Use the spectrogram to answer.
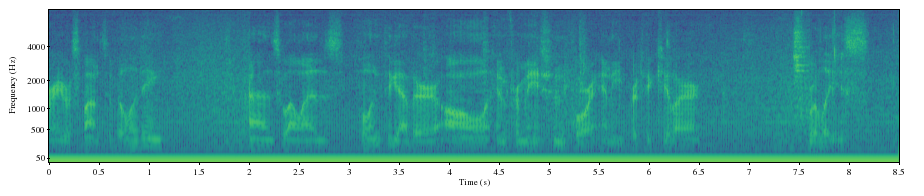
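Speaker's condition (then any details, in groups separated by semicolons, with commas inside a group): No condition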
